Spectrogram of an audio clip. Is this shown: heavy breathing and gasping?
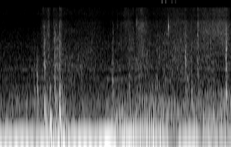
no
